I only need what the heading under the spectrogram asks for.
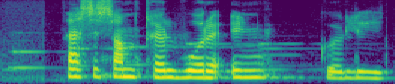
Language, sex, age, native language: Icelandic, female, 8, Icelandic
